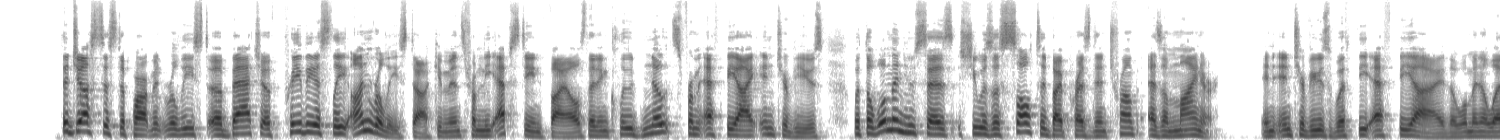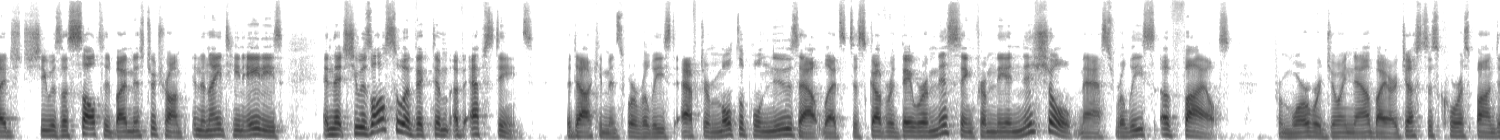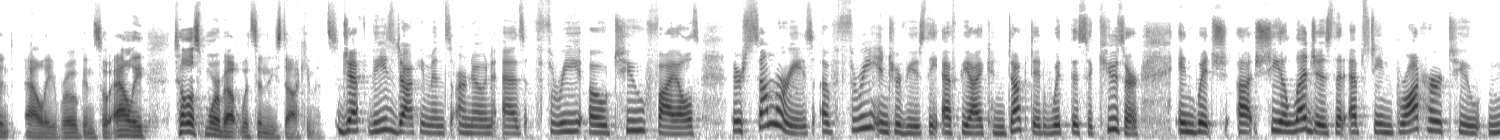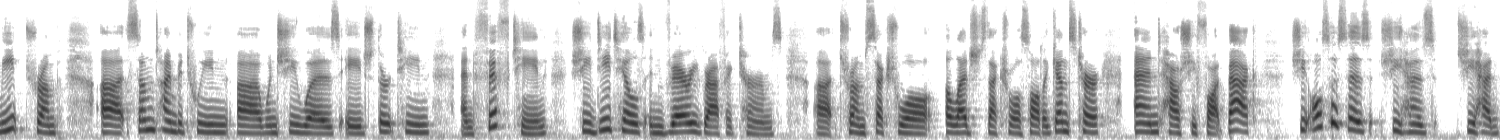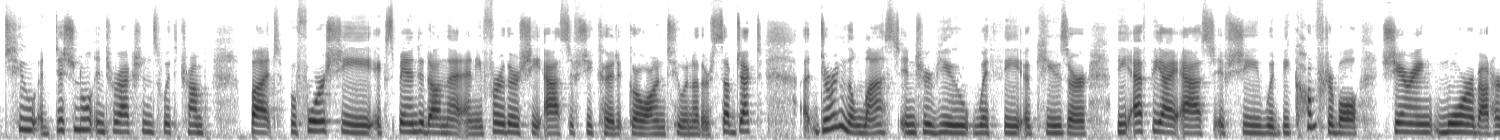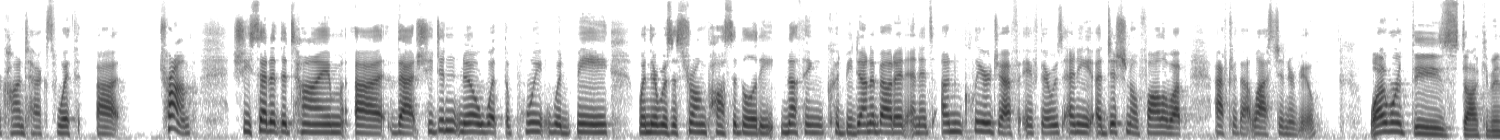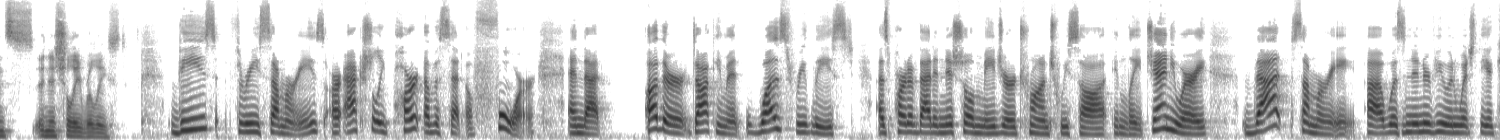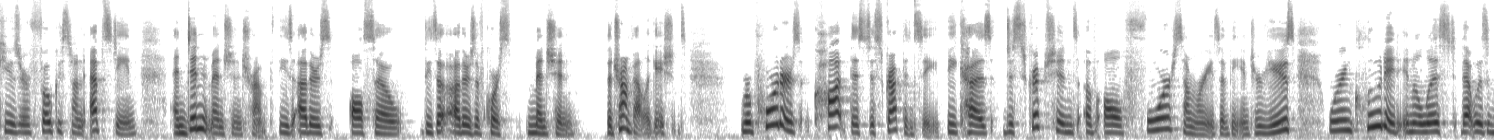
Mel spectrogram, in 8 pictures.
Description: Justice correspondent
